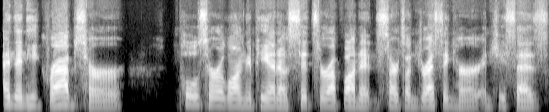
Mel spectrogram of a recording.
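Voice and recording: Reading aloud in a natural voice, the speaker keeps a fairly even intonation over a quiet background.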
